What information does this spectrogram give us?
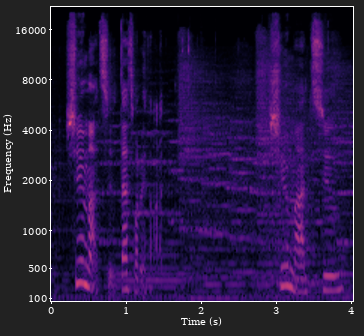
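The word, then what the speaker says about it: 週末: Just gotta make sure I know how to pronounce this correctly. Shumatsu, that's what I thought.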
